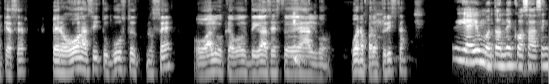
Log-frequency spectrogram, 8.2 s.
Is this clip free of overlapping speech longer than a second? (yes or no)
yes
